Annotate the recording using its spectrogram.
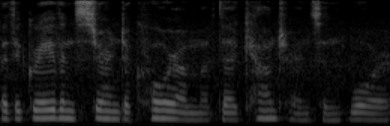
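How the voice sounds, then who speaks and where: Soft-spoken and fairly low-pitched, this woman's voice has a dark, mellow tone and a monotone, flat intonation. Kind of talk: poetry reading, ASMR.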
